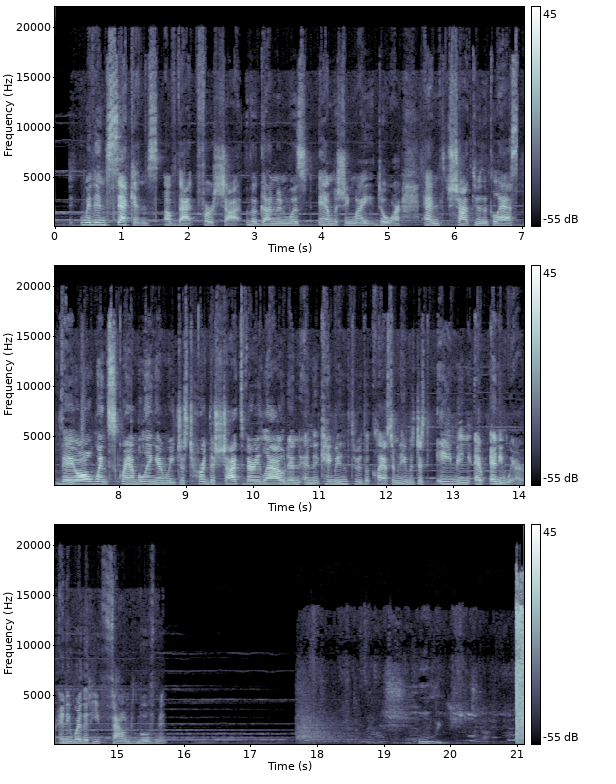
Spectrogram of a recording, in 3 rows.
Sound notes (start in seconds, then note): 18.6 students chattering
